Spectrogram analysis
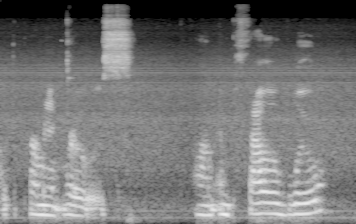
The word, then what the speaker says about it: phthalo: And phthalo blue, it's like phthalo blue. I don't think you have to pronounce the P, but it's fun.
